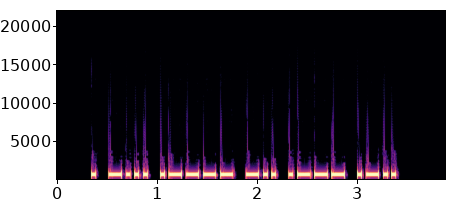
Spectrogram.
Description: Morse code, heard as a keyed tone, about 27 wpm, 700 Hz. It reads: EB1DJL
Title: DXCC-100 Call Signs - 6 Characters - Repeated 2x - 28wpm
